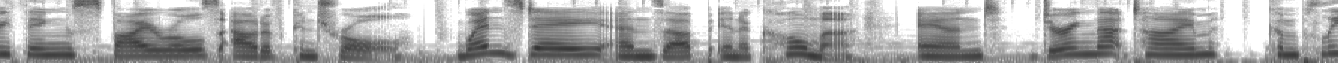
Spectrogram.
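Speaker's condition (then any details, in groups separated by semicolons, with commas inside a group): No condition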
